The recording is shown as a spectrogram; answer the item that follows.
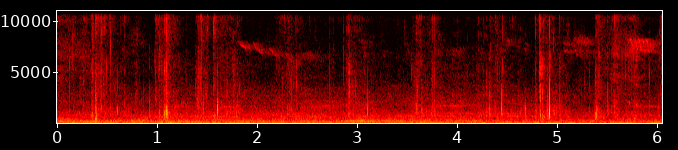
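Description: Footsteps on a woodland path of fallen leaves and bark, heard as irregular sharp clicks and snaps underfoot over a steady low rumble.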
